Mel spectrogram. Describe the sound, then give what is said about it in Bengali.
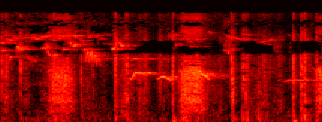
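Hooves of a big, burly bull clatter as it gallops away down a street in Barrackpore, a rapid, irregular run of many loud clip-clop hoofbeats. “ব্যারাকপুরের বিখ্যাত ভোলা সেও খেরা খ্যাট খেরা খ্যাট করতে করতে বেরিয়ে গেল”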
